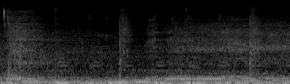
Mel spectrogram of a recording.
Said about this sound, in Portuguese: E essa passagem de moto por aqui acaba tirando um pouco a atenção.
